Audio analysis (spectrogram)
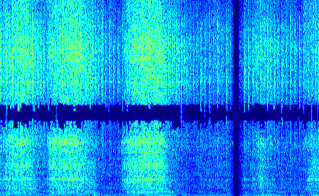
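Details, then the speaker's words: Panther diesel engine, just overhauled yet still very rough: idle with persistent heavy tak-tak knock in steady waves that remains with injector pressure released; combustion ruled out, faulty pistons blamed. "jadi permasalahannya pada suara yang kasar saja ini dan kasarnya itu ya enggak kasar enggak kasar nanggung tapi kasar kasar bangetlah"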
